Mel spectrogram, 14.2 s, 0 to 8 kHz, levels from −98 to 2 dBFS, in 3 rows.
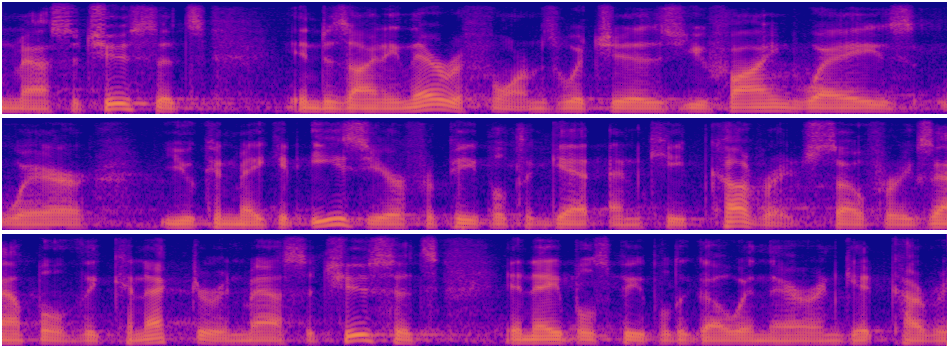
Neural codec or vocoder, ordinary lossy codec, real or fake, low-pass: autoencoder, 48 kHz, 128 numbers a frame, DAC-VAE, trained on Japanese speech; Opus, 24 kbps; fake; 7.2 kHz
